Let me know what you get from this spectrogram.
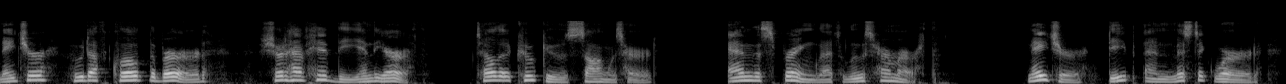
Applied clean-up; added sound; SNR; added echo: none; none; none; none.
